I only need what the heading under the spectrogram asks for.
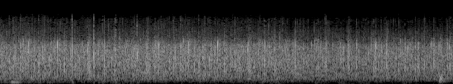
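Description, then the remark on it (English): A sustained round of audience applause for guest speaker David Velasco Chedraui, mayor of Xalapa City, dense and steady, with many hands clapping at once in a continuous crackling wash that holds an even loudness throughout. “Please give him a grand round of applause.”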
